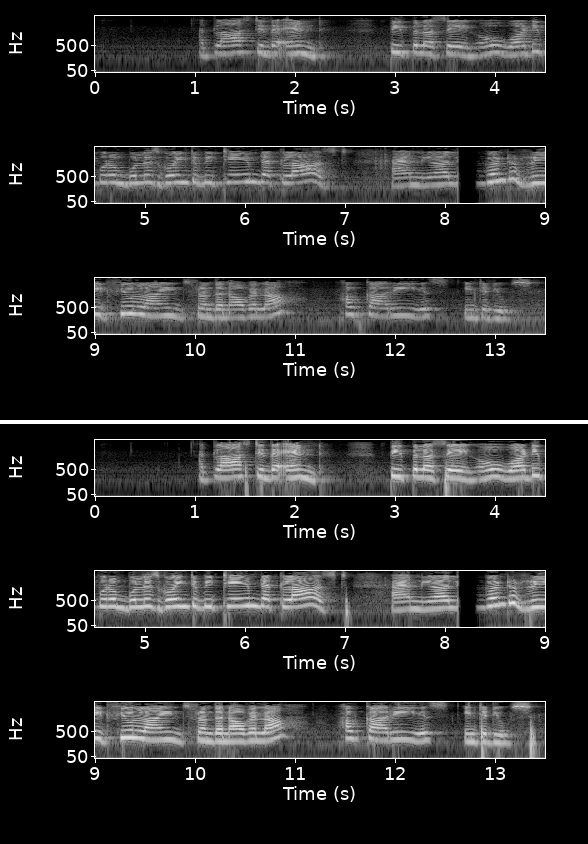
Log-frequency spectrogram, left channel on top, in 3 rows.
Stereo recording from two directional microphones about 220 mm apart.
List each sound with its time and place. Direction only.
1.0 s a woman's voice: 40° right (ahead or behind)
